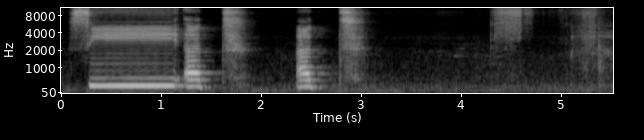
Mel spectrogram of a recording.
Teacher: جیسے یہاں پر تا ساکن ہے تو ہم نے سی ات نہیں پڑھنا، تا کو کمزور کریں گے تو آواز بنے گی تھ، سی ات، ات. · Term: ہمس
